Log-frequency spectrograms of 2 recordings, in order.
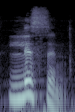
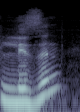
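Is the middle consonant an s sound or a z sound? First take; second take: s sound; z sound. First: The middle consonant is an s sound. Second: The middle consonant is a z sound. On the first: The speaker calls it right. "it's listen" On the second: The speaker calls it wrong. "They replace the s with a z ... It's not listen"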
